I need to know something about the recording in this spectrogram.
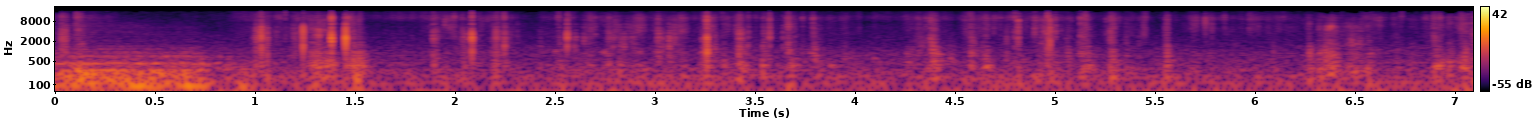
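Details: Pet hamster, female, gnawing dried corn up close for ASMR: a soft rustle at first, then rapid crisp crunching clicks in irregular clusters, some louder snaps, in a quiet room.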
